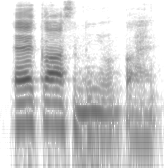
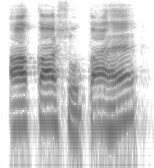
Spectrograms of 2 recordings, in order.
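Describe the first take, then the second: First: आकाश clipped to kas, falling low; wrong short form. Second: आकाश with long open aa; correct vowel length. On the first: Teacher mocks the wrong आकाश, low and clipped. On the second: Teacher shows the correct आकाश to students. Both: Shown as a demonstration.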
